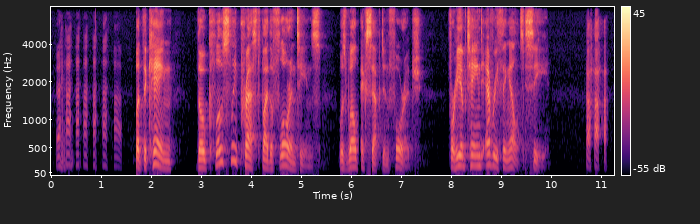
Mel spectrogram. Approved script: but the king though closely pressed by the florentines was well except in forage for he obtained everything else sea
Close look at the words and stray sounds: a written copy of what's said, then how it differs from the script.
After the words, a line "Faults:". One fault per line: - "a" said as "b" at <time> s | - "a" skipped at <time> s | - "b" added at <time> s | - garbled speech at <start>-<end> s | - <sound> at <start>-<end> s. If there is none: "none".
but the king though closely pressed by the florentines was well except in forage for he obtained everything else sea
Faults:
- laugh at 0.1-1.4 s
- laugh at 10.7-11.1 s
